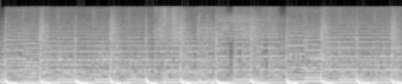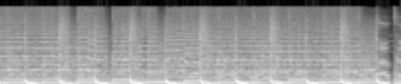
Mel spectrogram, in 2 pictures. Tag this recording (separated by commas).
Music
